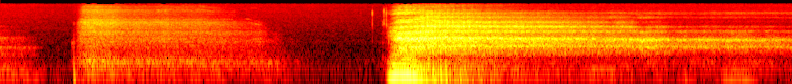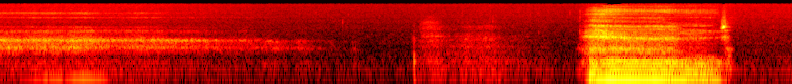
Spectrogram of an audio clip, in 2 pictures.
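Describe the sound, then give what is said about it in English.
A slow deep breath heard alone: a hissing inhale, then a long, loud sighing exhale that fades over several seconds, followed after a quiet pause by another breath. “As always, if you're ready, let's take a deep breath.”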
